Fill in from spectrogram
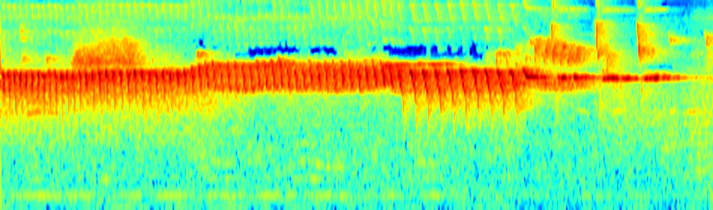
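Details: Belgian canary singing to warm up a cold canary: a loud, fast pulsed trill held at one pitch, shifting to slower, wider-spaced notes, then fading into a few high chips.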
